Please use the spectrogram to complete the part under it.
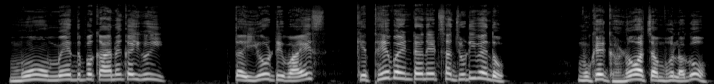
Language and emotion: Sindhi, surprised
